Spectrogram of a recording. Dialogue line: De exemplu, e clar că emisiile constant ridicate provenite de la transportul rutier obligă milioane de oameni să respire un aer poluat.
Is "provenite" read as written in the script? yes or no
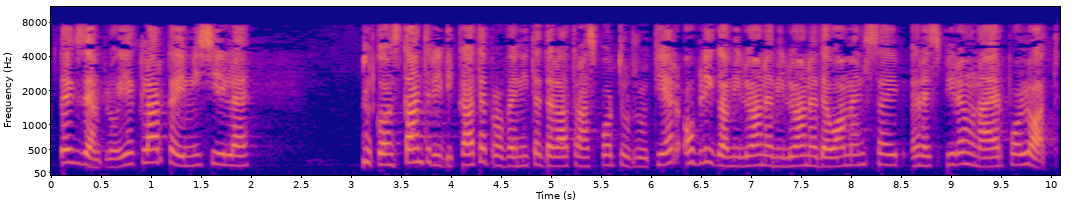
yes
